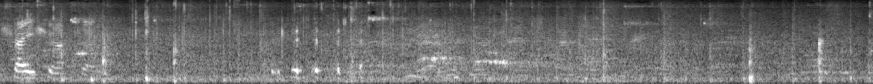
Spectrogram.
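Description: Basketballs bouncing on a hard court, irregular sharp thumps from several balls, with voices chattering in the background.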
